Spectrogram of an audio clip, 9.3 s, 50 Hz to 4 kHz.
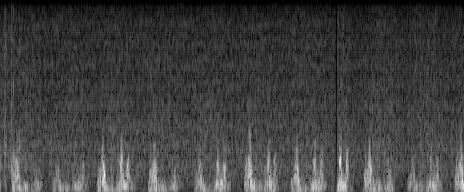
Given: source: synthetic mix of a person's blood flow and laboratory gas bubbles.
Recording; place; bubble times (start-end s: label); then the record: Doppler ultrasound of blood flow; precordium
0.00-0.03 s: bubbles
0.07-0.48 s: bubbles
From the record:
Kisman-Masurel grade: 211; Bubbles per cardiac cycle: several, 3 to 8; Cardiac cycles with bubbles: 1 to 10%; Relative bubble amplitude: barely perceptible (0.100 to 0.250); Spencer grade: 1 (occasional bubble signal discernible with the cardiac motion signal, with majority of cardiac periods free of bubbles); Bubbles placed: anywhere in the cardiac cycle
